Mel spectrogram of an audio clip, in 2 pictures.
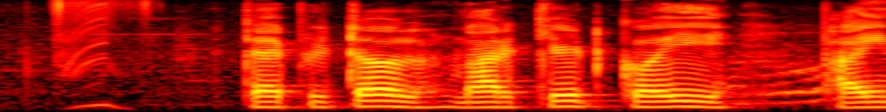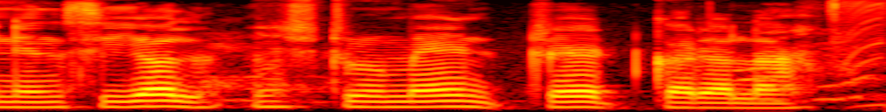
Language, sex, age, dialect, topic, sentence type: Bhojpuri, male, 18-24, Western, banking, statement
